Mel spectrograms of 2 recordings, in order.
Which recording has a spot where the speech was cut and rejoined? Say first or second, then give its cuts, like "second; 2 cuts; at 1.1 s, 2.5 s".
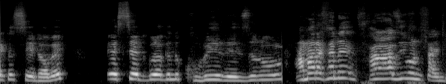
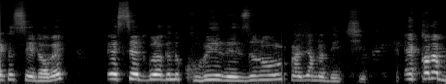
first; 1 cut; at 2.9 s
